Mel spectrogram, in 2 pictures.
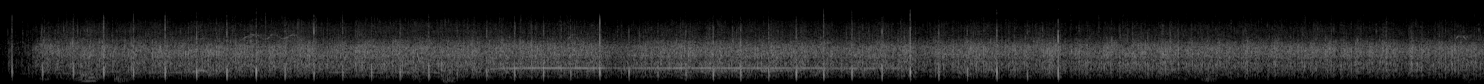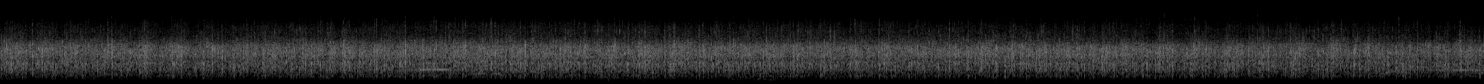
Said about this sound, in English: So I'm wondering, as hopefully they are watching us right now, that they're participating with us in spirit, if we could just offer him a supportive, like, round of applause to let him know that our hearts are with him as he sits in the hospital.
